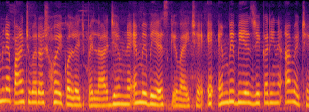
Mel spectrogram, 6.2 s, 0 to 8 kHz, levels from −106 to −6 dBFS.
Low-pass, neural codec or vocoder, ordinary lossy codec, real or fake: none; none; none; real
